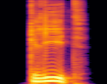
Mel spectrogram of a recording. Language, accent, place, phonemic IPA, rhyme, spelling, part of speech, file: German, Germany, Berlin, /ɡliːt/, -iːt, Glied, noun, De-Glied.ogg
- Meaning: 1. external body part: limb, joint 2. external body part: genital organ, (especially) the male one, the penis, member 3. external body part: any other external body part 4. member, part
